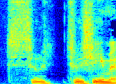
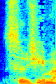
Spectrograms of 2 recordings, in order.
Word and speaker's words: Tsushima: Tsushima, it's called Tsushima. I'm trying to pronounce it the right way, but it's the same thing, Preston.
